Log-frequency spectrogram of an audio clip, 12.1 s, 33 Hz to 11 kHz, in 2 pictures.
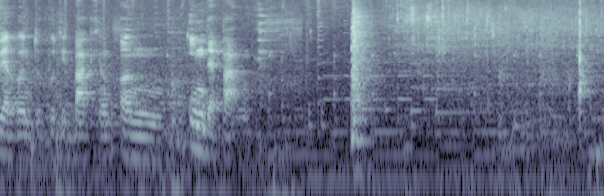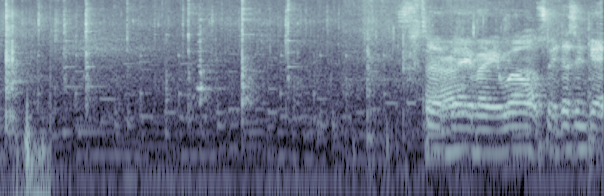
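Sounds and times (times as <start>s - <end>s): egg mixture sizzling in a frying pan: 3.8s - 12.0s.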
